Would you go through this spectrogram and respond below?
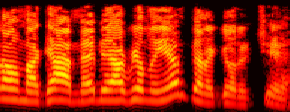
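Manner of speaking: ordinary talk, nothing marked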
